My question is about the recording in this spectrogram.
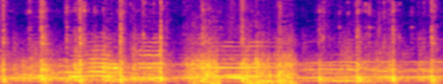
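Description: Football stadium crowd noise from the stands, with long held notes of steady pitch over it that step to a new pitch about a second in.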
